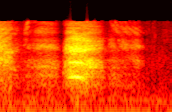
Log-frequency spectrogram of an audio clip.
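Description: A woman breathing hard from exertion during burpees: a heavy breath at the start, then a louder gasp with a little voice in it about a second in.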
